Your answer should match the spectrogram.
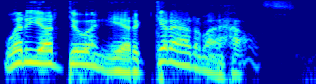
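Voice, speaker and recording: Man acting a gravelly, husky, nervous gamekeeper. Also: high-pitched, very animated, fairly bright tone, dry recording, dull audio, exaggerated voice. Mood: angry. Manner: halting, flustered. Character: big, gruff, nervous, soft-hearted gamekeeper man. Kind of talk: fan audio drama acting.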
